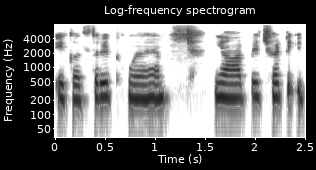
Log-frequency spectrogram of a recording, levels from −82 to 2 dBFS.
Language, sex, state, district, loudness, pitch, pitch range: Hindi, female, Uttar Pradesh, Deoria, -17 LUFS, 225 Hz, 220-235 Hz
